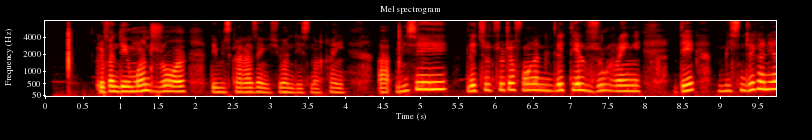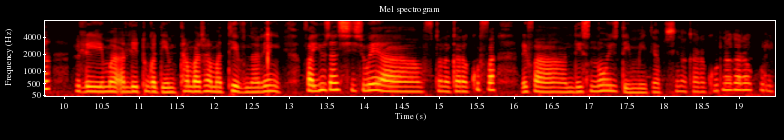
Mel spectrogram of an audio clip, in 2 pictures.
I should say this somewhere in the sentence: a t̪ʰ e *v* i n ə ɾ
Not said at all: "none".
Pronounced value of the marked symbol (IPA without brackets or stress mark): v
